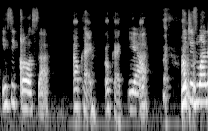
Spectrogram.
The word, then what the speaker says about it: Xhosa: How do you pronounce it? Xhosa. Xhosa.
